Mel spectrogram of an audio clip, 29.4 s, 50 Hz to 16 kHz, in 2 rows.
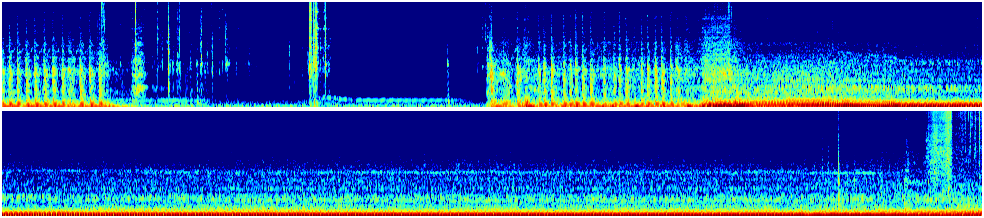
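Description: Cold start of a 1996 Camaro's 3.8-litre V6 after a week sitting at 29°F. The starter cranks for about three seconds, the engine catches, its revs rise and fall back, and it settles into a steady idle for the rest of the time, with a few knocks near the end.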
